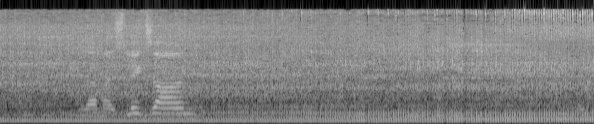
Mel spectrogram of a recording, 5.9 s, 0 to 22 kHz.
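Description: A 2012 Honda CBR1000RR sport bike with a titanium exhaust idles close by, a steady mid-pitched engine drone with light clatter, while someone talks over it.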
